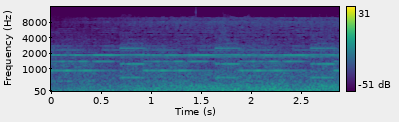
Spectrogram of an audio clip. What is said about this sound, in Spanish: Esas son las sirenas que continúan ahora mismo sonando sobre el terreno.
